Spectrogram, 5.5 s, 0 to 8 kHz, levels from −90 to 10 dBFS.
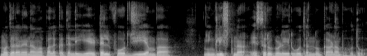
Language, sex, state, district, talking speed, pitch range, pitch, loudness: Kannada, male, Karnataka, Bangalore, 110 wpm, 90-110 Hz, 100 Hz, -20 LUFS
